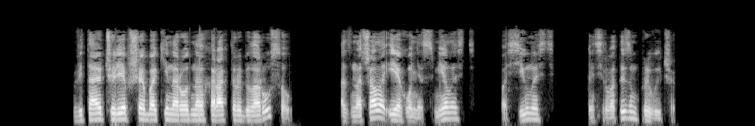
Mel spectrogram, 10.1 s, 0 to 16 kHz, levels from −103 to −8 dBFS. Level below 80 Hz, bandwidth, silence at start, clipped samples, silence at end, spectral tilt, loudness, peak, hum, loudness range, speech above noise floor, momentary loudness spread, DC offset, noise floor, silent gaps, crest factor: -56 dBFS; 7.6 kHz; 1 s; under 0.1%; 1.1 s; -4.5 dB/octave; -18 LUFS; -2 dBFS; none; 9 LU; over 72 dB; 15 LU; under 0.1%; under -90 dBFS; 3.99-4.54 s, 6.19-6.25 s, 6.33-6.68 s, 7.39-7.83 s; 18 dB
